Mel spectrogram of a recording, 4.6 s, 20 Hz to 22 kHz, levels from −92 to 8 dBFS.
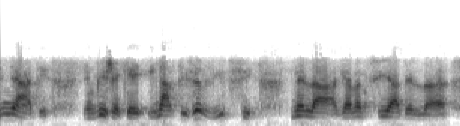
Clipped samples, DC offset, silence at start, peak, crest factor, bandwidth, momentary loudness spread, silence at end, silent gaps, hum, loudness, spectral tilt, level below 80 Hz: under 0.1%; under 0.1%; 0 s; 0 dBFS; 18 dB; 4.3 kHz; 14 LU; 0 s; none; none; -17 LUFS; -5.5 dB/octave; -72 dBFS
